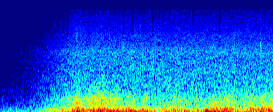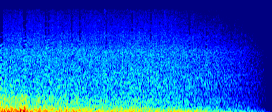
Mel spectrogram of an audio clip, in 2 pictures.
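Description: Thunderstorm: rolling thunder over steady rain. It swells in to its loudest rumble about a second in, rumbles again around three seconds, then slowly fades away.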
